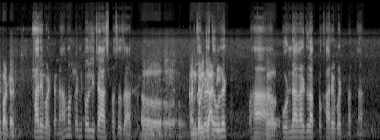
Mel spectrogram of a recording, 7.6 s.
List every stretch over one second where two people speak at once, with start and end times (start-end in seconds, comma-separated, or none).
none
